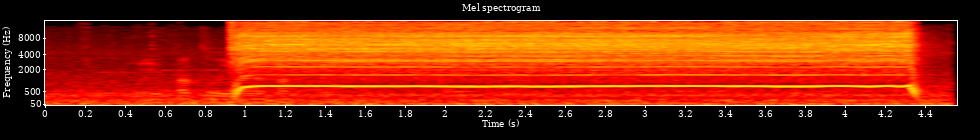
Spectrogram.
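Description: A stiff brush scrapes against a spinning polishing pad with a steady high whine.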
